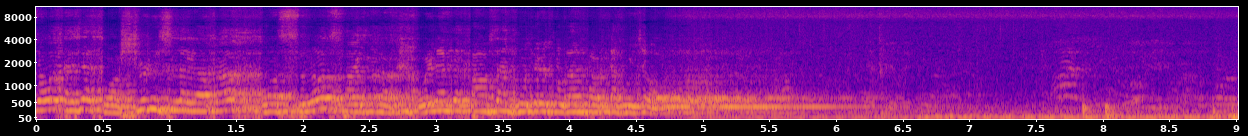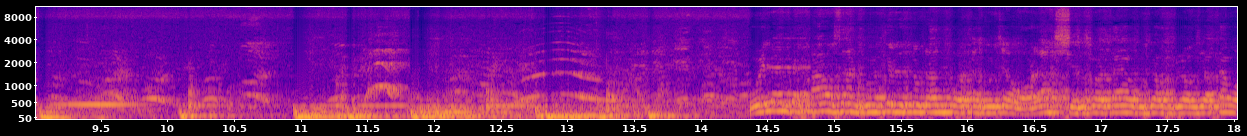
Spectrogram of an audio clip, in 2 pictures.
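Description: A live band plays drums, brass and keyboard.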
